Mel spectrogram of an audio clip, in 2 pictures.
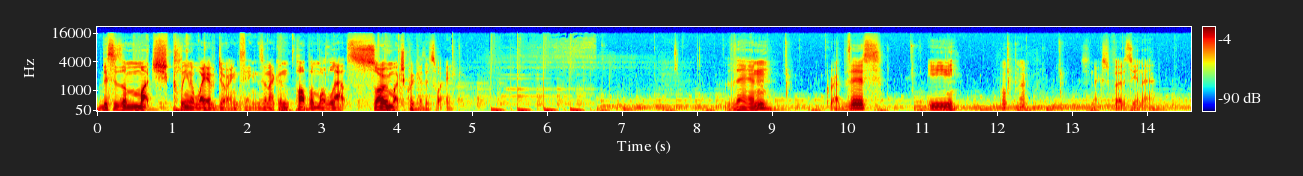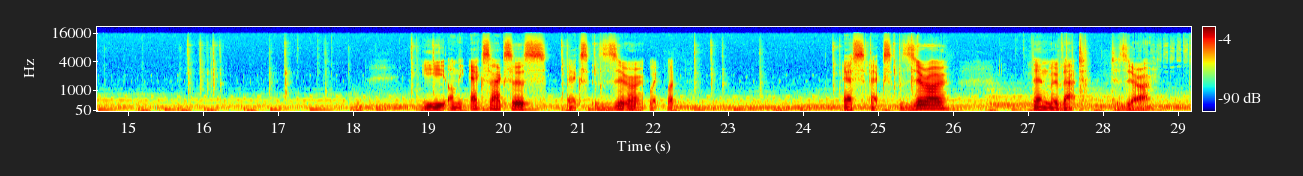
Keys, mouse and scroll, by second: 5.3-8.8 right drag, 5.3 middle click, 8.8 click, 10.2 right click, 10.8 e, 12.3-13.4 right drag, 12.3 middle click, 13.4 shift+click, 13.6-15.9 right drag, 13.6 middle click, 15.9 ctrl+z, 17.6-18.7 middle drag, 18.7 e, 28.2 middle click.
